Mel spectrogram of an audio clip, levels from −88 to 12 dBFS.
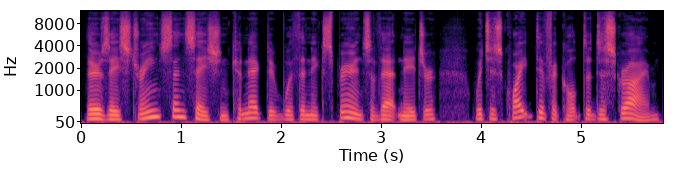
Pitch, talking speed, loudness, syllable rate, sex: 140 Hz, 185 wpm, -20 LUFS, 6.4 syllables/s, male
